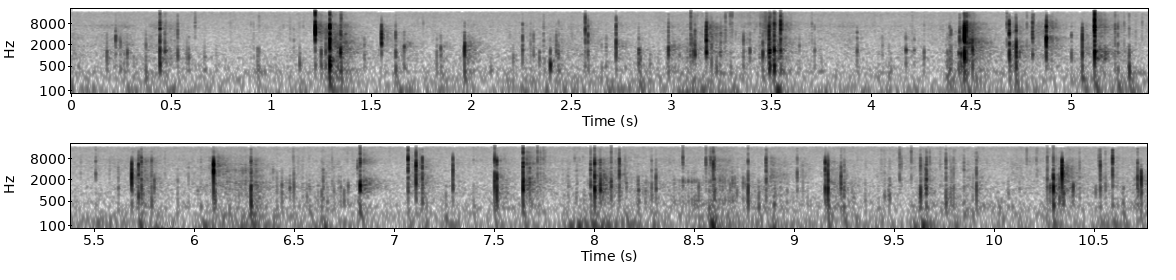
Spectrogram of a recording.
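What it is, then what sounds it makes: Cellophane-wrapped towel crinkled. Fingertips and medium painted nails press and crinkle the loose, thin clear cellophane wrapped around a folded blue terry Carnival towel lying flat on a table. Dense, irregular crackles and sharp, bright snaps come in quick succession at a fairly quiet level, each dying away almost instantly, over a soft low rustle.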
